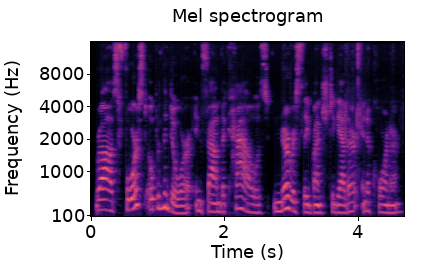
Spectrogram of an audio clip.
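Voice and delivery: ordinary delivery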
